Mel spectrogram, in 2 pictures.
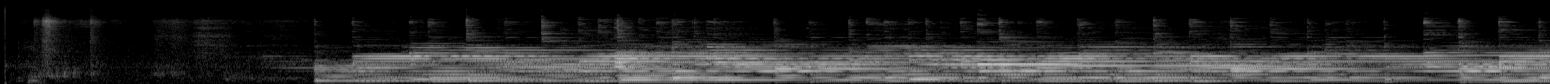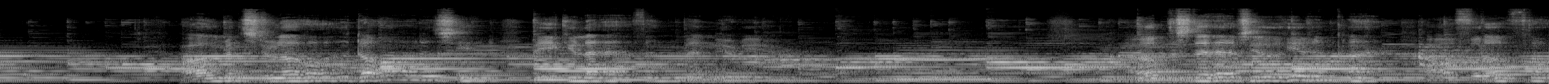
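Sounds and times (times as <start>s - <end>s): clean electric guitar picking: 2.8s - 30.9s
man singing: 17.3s - 23.6s, 26.5s - 30.9s.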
